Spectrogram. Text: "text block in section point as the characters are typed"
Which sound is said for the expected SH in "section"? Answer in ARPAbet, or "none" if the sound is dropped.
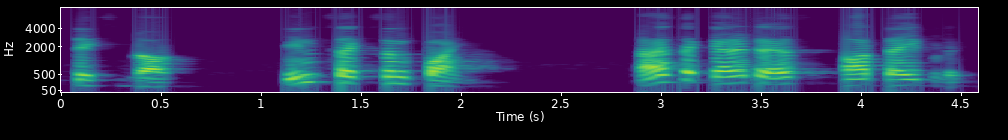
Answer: S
